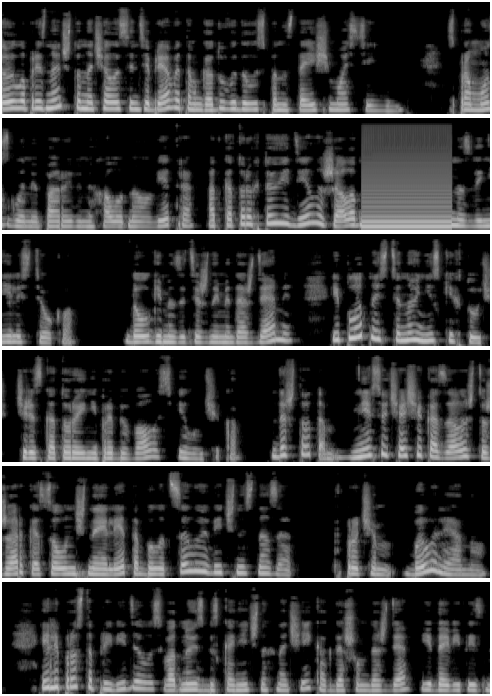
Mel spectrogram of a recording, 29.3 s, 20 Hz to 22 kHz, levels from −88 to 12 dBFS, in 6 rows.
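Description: From 8.48 to 9.38 s there's a system hang loop: the system froze and the hardware kept replaying a 5.8 ms chunk, fitting a 256-sample buffer, giving a steady 172 Hz buzz.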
